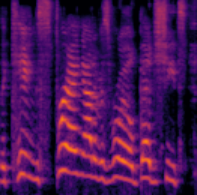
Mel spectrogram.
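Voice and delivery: usual speaking voice

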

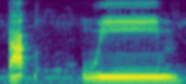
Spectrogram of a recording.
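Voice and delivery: তাকউইম, slow, drawn out on one steady note; Quranic recitation. Shown as a demonstration. Teacher recalls a word from Surah Tin, reciting it drawn out. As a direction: recite তাকউইম with the final syllable held long. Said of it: "ওই যে সূরা তিনে আছে কি".

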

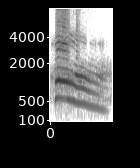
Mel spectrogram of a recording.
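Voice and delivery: high surprised ah; acted surprise; surprised gasp. Shown as a demonstration.

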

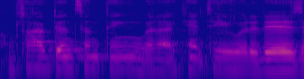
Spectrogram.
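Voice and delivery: quiet hurried apology; soft confession. Retold or imitated. Daughter softly confessing to her brother. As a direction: murmur it a bit quickly. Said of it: "she told him that".

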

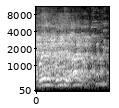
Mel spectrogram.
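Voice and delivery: a loud, laughing mock outrage; loud laughing disbelief. Comedian loudly mocking a friend for choosing Öland, laughing in disbelief.

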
